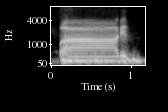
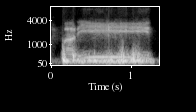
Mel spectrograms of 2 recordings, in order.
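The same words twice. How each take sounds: First: The first vowel is long. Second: The second vowel is long. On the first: Cold. "pertama ba yang panjang" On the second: Post. "yang kedua i-nya yang panjang"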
